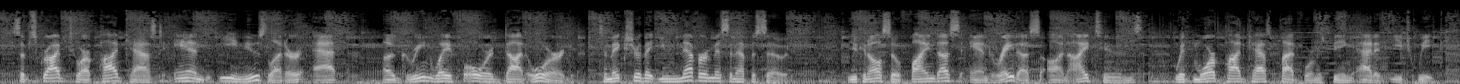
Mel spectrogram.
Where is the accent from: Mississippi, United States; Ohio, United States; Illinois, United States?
Ohio, United States; Columbus; I'm from Columbus, Ohio myself.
